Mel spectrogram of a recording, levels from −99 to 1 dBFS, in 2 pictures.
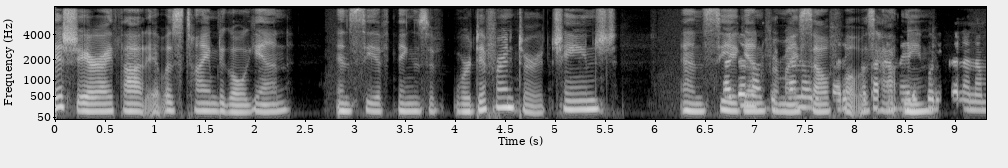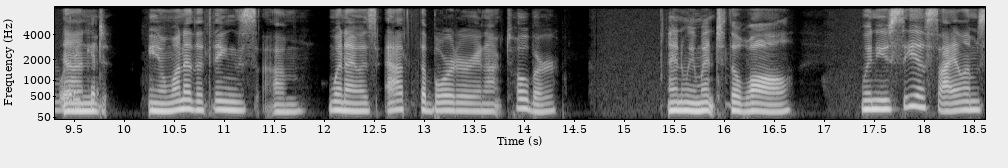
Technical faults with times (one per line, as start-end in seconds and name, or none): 2.23-6.04 background gated by the echo canceller
4.55-5.00 echo leak
6.60-9.86 speech suppressed in double talk
10.14-10.19 background gated by the echo canceller
11.25-12.61 background gated by the echo canceller
13.75-14.67 background gated by the echo canceller
16.63-17.02 background gated by the echo canceller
